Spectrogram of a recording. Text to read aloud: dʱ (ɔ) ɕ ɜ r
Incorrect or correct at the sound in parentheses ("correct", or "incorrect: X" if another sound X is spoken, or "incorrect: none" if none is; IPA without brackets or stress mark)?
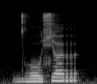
incorrect: o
